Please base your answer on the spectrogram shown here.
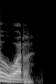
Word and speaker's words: were: कुछ बच्चे इसको वेयर पढ़ते हैं और कुछ लोग वर पढ़ते हैं, जबकि प्रोनाउंसिएशन इसका सही है वर।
